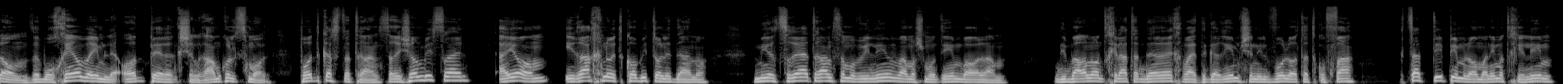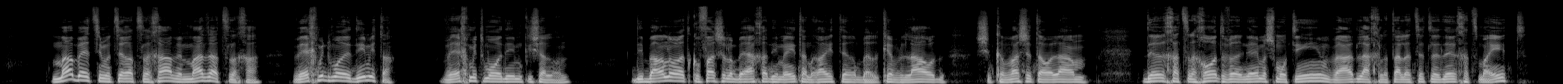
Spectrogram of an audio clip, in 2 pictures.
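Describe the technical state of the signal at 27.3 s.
The signal at 27.3 s is intact, with the speech passing through cleanly and no audible fault at that point.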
